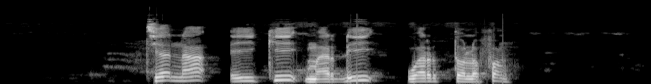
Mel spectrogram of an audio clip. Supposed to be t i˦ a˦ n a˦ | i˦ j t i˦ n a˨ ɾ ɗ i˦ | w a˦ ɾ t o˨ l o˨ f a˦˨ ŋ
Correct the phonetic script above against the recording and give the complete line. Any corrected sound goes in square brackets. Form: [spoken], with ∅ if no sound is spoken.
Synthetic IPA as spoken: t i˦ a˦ n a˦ | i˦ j [k] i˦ [m] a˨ ɾ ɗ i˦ | w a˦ ɾ t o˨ l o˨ f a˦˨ ŋ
